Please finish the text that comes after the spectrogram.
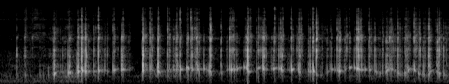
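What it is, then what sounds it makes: Plastic pill bottle cap being twisted. A small white plastic pill bottle with a blue label has its white plastic cap twisted on and off with the fingertips. This makes a rapid run of crisp, bright ratcheting clicks with almost no low end, pausing briefly just before 1.5 seconds. The clicking then continues steadily to the end.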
